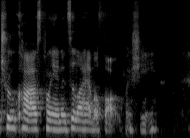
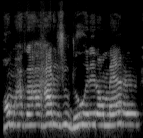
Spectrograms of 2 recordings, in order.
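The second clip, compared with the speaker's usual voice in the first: higher, gushing praise; a king overjoyed at the news; excited king; 4 semitones higher than usual. Retold or imitated. King praising Holmes, gushing excitement. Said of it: "he's like".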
